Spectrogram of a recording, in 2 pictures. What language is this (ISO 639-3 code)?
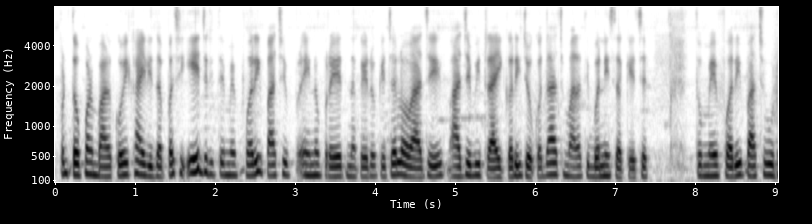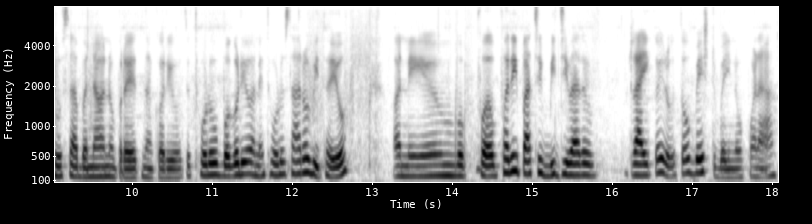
guj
